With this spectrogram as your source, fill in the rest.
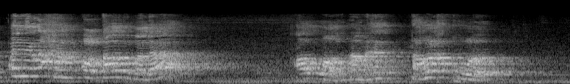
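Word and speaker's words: تَوَكُّل: Tetapi ini diimbangkan antara kasar, antara ikhtiar dengan penyerahan total kepada Allah, namanya tawakul. Kita menyebutnya tawakal, padahal kalau diikuti bacanya tawakulan, tawakul kan, tafa'ala ya tafa'ulan, tawakul.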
